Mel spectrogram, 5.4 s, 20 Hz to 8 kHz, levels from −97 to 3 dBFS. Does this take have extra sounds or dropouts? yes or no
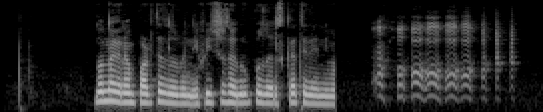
yes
